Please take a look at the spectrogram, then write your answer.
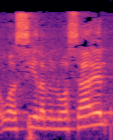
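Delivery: ordinary delivery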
